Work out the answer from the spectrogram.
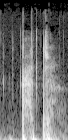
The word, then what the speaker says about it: gacha: the term gacho, gacho, gacho, or the feminine gacha, gacha, gacha. And it's spelled G A C H O.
